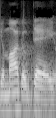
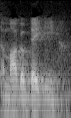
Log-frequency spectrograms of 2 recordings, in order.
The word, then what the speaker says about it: Imago Dei: The Latin term is the Imago Dei, or as some pronounce it, Imago Dei.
